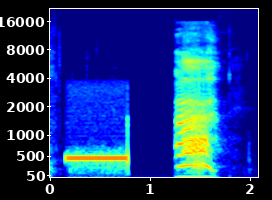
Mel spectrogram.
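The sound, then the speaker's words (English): A telephone dial tone sounds while a call is being placed: one steady, even hum that holds for about half a second and then cuts off. A short, harsher burst of sound follows after a brief gap. “I'm just calling Barbara.”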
